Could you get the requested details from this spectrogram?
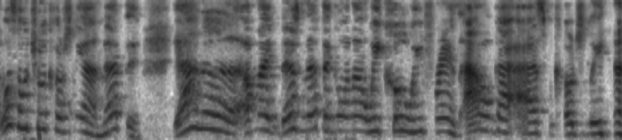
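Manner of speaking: teasing friends. Retold or imitated. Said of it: "always like".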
